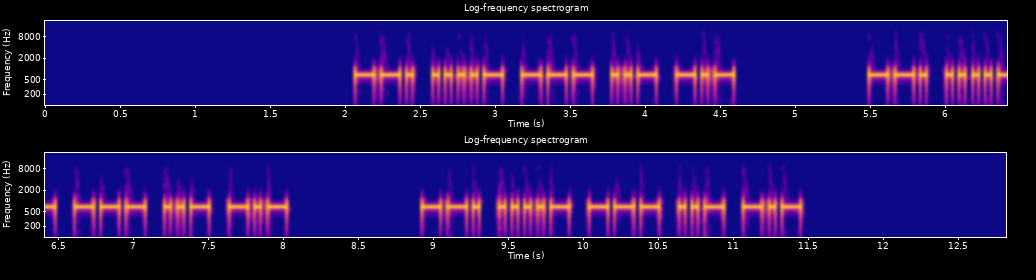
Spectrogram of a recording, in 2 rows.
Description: Morse code, heard as a keyed tone, about 28 wpm, 700 Hz. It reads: G4OUK G4OUK G4OUK
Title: DXCC-100 Call Signs - 5 Characters - Repeated 3x - 28wpm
